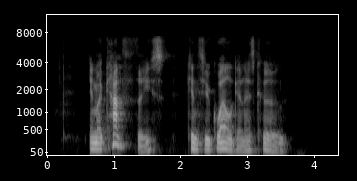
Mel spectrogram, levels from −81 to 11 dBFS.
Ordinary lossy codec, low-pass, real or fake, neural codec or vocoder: MP3, 96 kbps; 7.2 kHz; fake; codec, 16 kHz, 2 kbps, FunCodec, trained on Chinese and English, 25 frames a second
